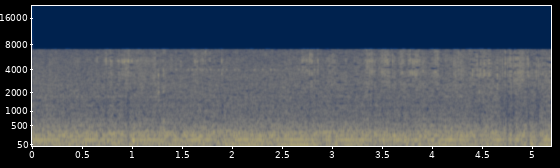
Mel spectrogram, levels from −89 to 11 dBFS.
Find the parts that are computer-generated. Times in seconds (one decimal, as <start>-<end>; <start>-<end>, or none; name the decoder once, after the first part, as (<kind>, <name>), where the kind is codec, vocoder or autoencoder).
0.9-1.7 (vocoder, Vocos)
